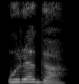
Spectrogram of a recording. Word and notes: ಉರಗ: Kannada

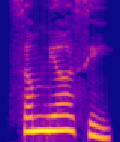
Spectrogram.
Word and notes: ಸಂನ್ಯಾಸ: kannada

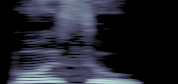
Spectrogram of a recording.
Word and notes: ಪಯಸ್ಸು: Kannada

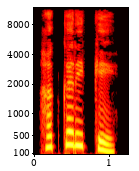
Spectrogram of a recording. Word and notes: ಹಕ್ಕಿರೋಗ: hakki rōga

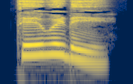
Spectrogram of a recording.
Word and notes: ತೆವಡೆ: tevaḍe

